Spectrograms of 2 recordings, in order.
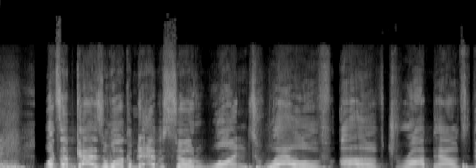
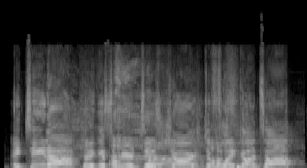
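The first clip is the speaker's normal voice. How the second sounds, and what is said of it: Shouting loudly. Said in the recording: “Sir, we can hear you. You're shouting.”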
